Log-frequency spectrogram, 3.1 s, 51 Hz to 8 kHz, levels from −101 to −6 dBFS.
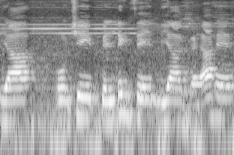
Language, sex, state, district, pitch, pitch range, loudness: Hindi, male, Haryana, Charkhi Dadri, 155 Hz, 150-165 Hz, -15 LUFS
